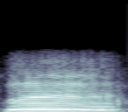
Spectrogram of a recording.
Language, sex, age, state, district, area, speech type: Maithili, male, 60+, Bihar, Muzaffarpur, urban, conversation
